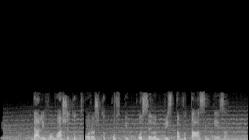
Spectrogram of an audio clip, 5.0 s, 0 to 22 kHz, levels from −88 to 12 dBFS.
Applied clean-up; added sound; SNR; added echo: none; Musical instrument; 9 dB; none.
